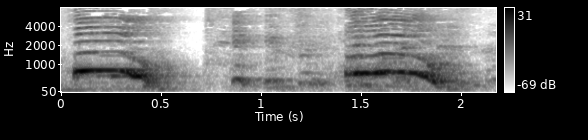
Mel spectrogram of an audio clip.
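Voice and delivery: high, loud mock gasp of surprise; a hammed-up, yelped oh; mock shocked cry. Preacher mocks fans in the front seats, surprised yelp.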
